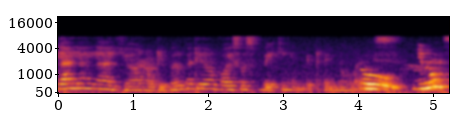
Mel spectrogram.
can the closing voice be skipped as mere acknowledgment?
No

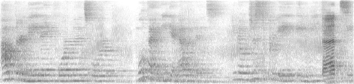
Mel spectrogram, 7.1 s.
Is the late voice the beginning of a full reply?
Yes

